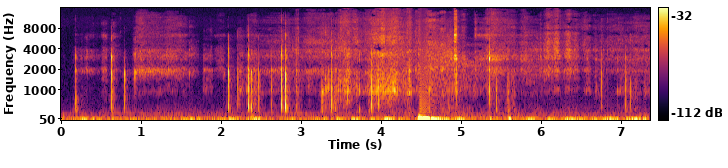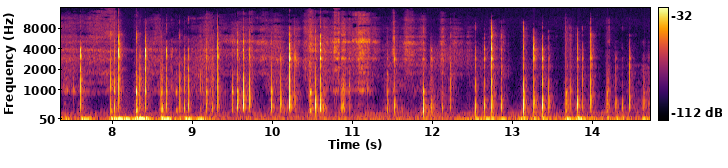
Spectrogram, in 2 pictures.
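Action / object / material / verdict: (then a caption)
tap / wooden spatula / wood / none. A wooden spatula is tapped at slow and medium speed and scratched for ASMR, giving many quiet, sharp clicks that die away almost at once. Dry scratching rasps run between the taps over a low, steady background hum.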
